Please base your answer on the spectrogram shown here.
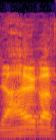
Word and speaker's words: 야훼: 자, 하나님의 본명 중에 대표적 본명이 야훼예요. 근데 여기는 여호와라 되어 있죠. 그런데 발음은 야훼가 더 가까워요. 동일한 단어예요.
